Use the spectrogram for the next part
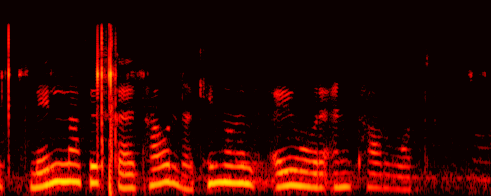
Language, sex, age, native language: Icelandic, female, 11, Icelandic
